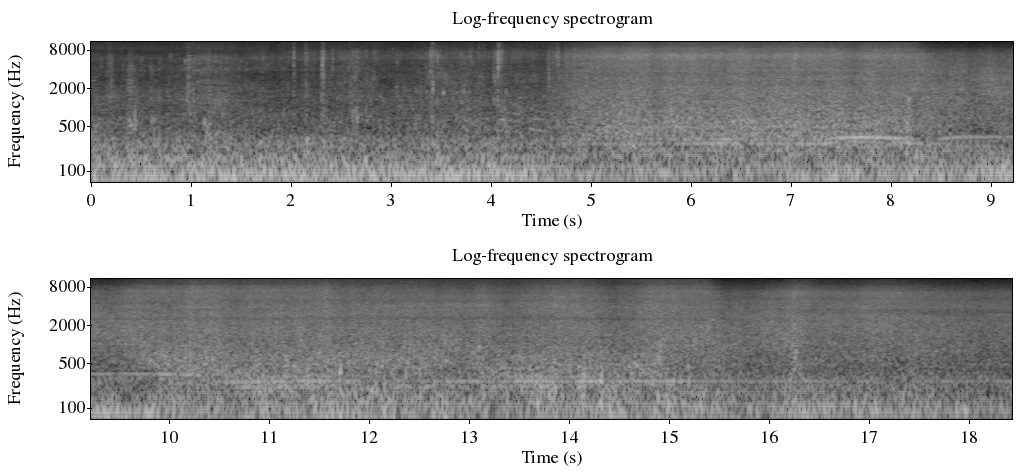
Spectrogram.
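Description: Motorboat under way: wind buffeting the microphone and water rushing along the hull, over a steady low rumble. The rush turns brighter and hissier about four seconds in.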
